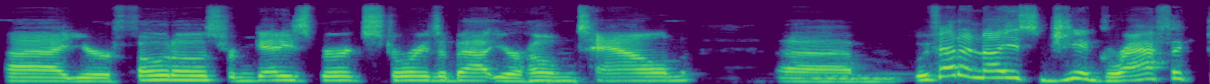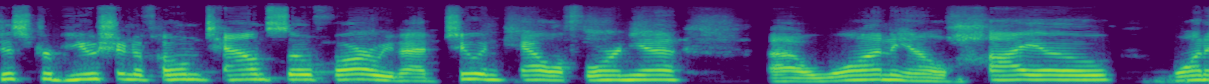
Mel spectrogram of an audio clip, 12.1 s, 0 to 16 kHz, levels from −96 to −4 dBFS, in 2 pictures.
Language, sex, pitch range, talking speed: English, male, 155-210 Hz, 145 wpm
